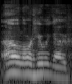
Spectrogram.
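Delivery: usual speaking voice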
